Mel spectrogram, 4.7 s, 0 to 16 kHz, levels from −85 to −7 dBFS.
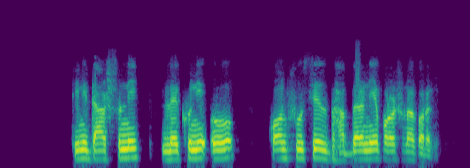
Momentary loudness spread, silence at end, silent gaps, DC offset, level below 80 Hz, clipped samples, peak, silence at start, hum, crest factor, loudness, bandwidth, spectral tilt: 6 LU; 0.4 s; none; under 0.1%; -66 dBFS; under 0.1%; -4 dBFS; 0.75 s; none; 14 dB; -18 LUFS; 5.2 kHz; -9.5 dB/octave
